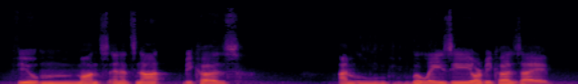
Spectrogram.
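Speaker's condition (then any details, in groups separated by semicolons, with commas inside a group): Stuttering; tightening during blocks, struggle in technical talk, can modify stutter; blocks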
